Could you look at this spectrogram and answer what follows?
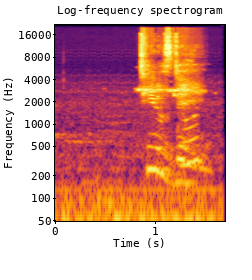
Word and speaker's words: Tuesday: উচ্চারণটা কি হবে? Tuesday.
